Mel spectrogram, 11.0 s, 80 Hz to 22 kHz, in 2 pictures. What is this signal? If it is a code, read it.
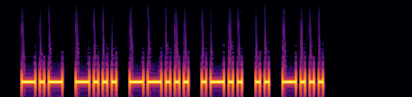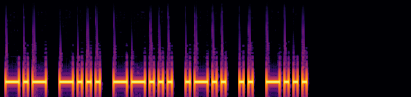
Morse code, heard as a keyed tone, about 20 wpm, 700 Hz. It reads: KB7LIB KB7LIB
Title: USA Call Signs - 6 Characters - Repeated 2x - 20wpm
